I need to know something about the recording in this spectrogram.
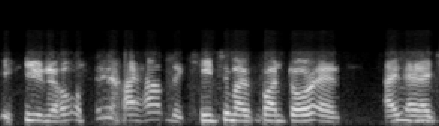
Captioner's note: laughs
